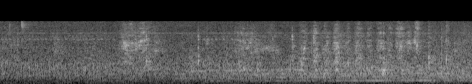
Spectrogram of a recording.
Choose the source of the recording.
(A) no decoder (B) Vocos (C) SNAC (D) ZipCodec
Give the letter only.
A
